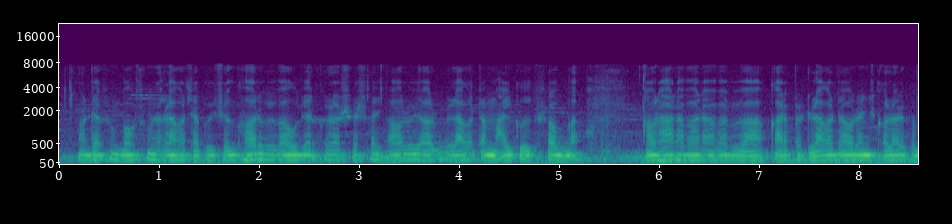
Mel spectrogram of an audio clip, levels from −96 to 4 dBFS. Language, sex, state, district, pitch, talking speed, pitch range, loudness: Bhojpuri, male, Bihar, Sitamarhi, 105 Hz, 180 wpm, 100-110 Hz, -33 LUFS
